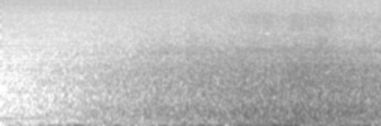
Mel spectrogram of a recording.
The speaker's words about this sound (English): Waves are crashing under the shore of Door County's Whitefish Dunes State Park. They're carrying fine sand that wind stacks into towering dunes.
